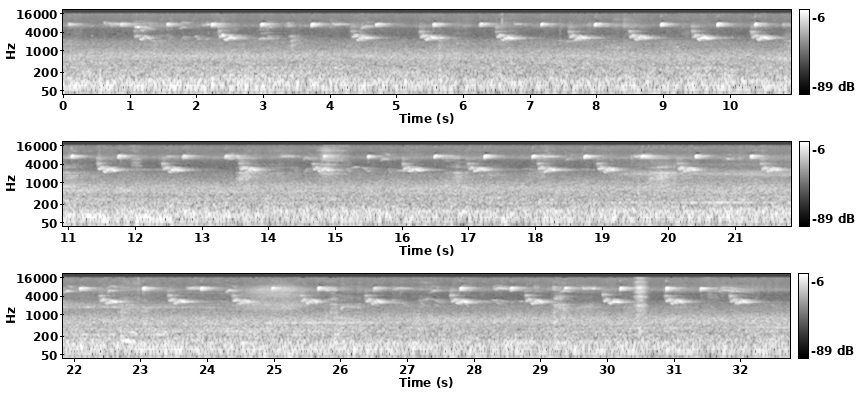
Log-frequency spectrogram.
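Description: A small bird repeats the same short, high chirp at an even pace, about one and a half times a second, over a steady low rumble of outdoor background noise.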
